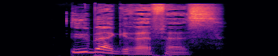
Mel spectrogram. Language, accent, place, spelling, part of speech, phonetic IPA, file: German, Germany, Berlin, Übergriffes, noun, [ˈyːbɐˌɡʁɪfəs], De-Übergriffes.ogg
- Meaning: genitive singular of Übergriff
